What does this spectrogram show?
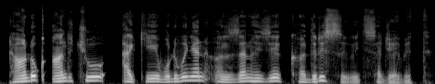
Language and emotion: Kashmiri, neutral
